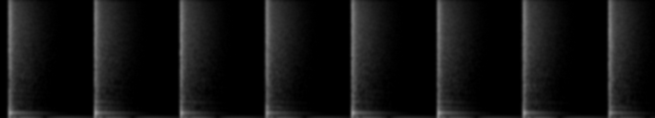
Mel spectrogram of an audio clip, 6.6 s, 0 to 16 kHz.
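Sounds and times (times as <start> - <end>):
snare drums: 0.1 - 0.4, 2.7 - 3.8, 4.4 - 6.4.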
